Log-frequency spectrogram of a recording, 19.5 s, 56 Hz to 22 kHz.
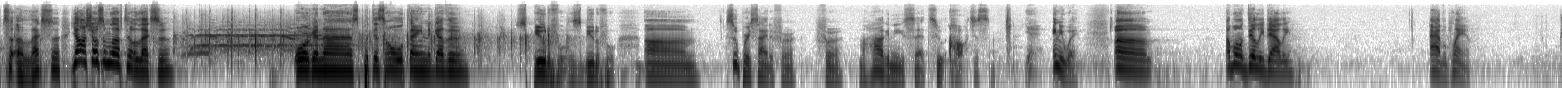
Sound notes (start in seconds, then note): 2.1 audience cheering and applauding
